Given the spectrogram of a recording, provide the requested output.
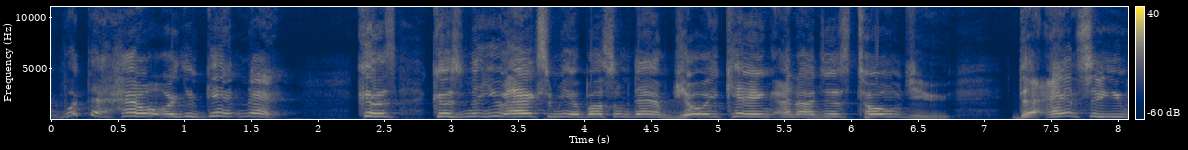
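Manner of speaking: imitating his own irritated comeback; retold heated reply. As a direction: act out losing patience.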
